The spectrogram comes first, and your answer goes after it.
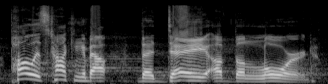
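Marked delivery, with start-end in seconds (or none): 1.4-3.0 low, ominous, spooky scary voice. Speaker explaining a passage from 1 Thessalonians just read, in a scary voice. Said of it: "You gotta say it in a scary voice".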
